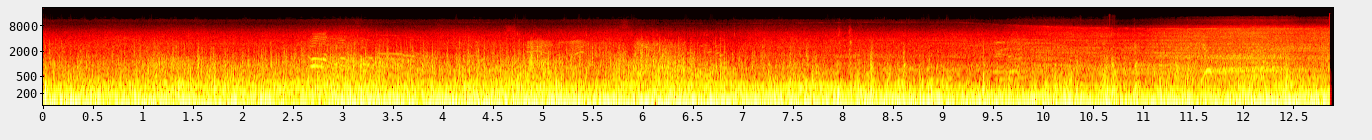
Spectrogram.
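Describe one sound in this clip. Wind buffets loudly and steadily, as on a fast boat in open air.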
